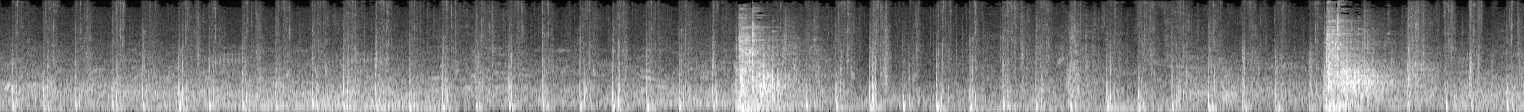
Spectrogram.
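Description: Quick footsteps run on stone, steady and fast.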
